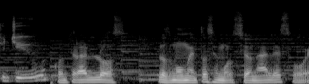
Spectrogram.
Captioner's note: non-english speech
